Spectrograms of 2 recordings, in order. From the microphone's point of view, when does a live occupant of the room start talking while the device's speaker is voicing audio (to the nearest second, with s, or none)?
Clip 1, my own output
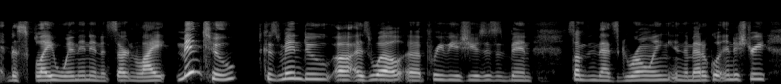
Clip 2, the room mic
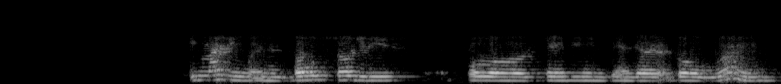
2 s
